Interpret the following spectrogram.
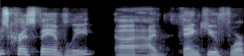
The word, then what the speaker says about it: Van Vliet: i love it but my name is chris fanfleet i thank you for pronouncing it correctly and i've worked my entire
